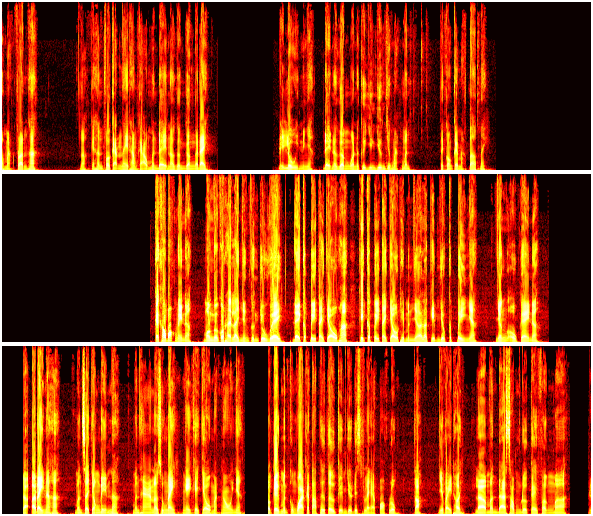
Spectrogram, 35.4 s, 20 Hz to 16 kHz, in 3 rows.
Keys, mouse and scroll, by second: 0.2 middle click, 0.7-1.4 scroll down 1, 1.4-3.9 drag, 3.9-4.3 scroll up 1, 4.3 alt+middle click, 4.8 middle click, 4.9 scroll down 1, 5.0 click, 5.1 alt+middle click, 6.0 click, 6.8 middle click, 7.2 click, 7.7 middle click, 8.6 scroll down 1, 9.1 middle click, 9.8 click, 10.0 scroll up 1, 10.3 click, 11.1 scroll down 1, 11.2 alt+middle click, 11.4 alt+middle click, 11.6 click, 12.1 F7, 12.5 alt+middle click, 13.2 click, 13.6 alt+middle click, 13.7 click, 13.8 alt+middle click, 14.0 click, 14.0 alt+middle click, 14.2 alt+middle click, 14.4-14.8 scroll up 2, 14.5 click, 15.1 middle click, 20.4 click, 22.2 middle click, 22.7 click, 22.9 middle click, 23.9-24.4 scroll down 1, 24.6 click, 25.1-26.0 scroll up 1, 26.0-28.2 drag, 28.2 1, 28.5 alt+middle click, 28.9 click, 30.3 middle click, 30.4 scroll down 1, 30.7 alt+middle click, 31.1 click, 31.5 middle click, 31.6-32.0 scroll down 1, 32.0-32.7 scroll up 1, 32.7 click, 33.3 alt+middle click, 34.7 click, 35.0 middle click, 35.2 alt+middle click.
